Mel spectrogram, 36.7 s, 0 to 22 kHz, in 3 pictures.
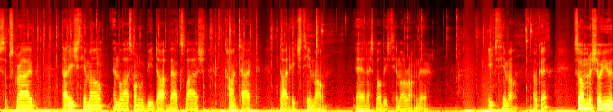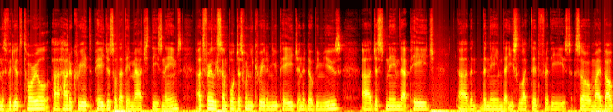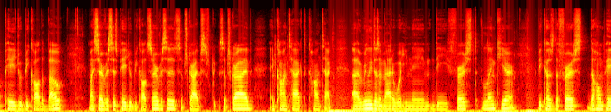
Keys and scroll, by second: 0.0-1.9 typing, 3.2-6.3 typing, 9.4-10.4 typing, 10.5 Return.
